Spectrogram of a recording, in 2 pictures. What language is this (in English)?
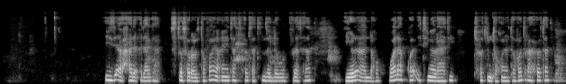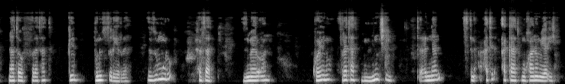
Tigrinya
